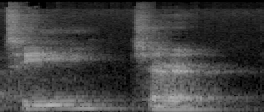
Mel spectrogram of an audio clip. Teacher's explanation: en la palabra teacher, en la segunda sílaba, en esa E, está la schwa también.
